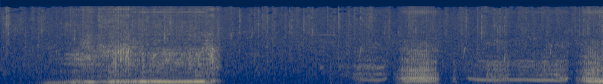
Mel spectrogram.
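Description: Rhinoceros calling: one long low call of about a second and a half, then three shorter calls in the second half, the middle one held on a steady pitch.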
